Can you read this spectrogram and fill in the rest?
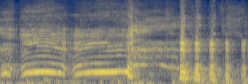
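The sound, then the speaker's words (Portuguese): A rooster crows in a long, drawn-out call that rises and falls, loud, followed by bursts of laughter from a few people. “um, galo, um galo cantando.”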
